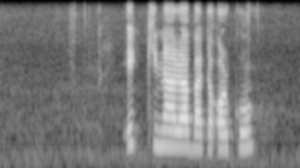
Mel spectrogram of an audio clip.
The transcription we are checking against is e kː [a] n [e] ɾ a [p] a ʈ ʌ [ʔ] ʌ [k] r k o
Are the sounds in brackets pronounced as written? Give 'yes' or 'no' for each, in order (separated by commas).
no, no, no, yes, no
